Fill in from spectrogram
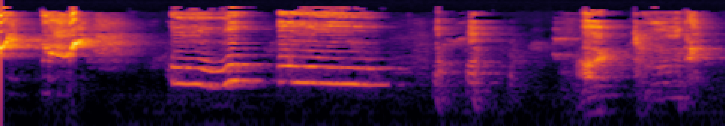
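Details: Pet male African grey parrot on its window perch, playing and vocalizing: a short raspy burst, then two long, steady, nasal, harmonic tones like drawn-out words, followed by choppy, speech-like chatter.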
